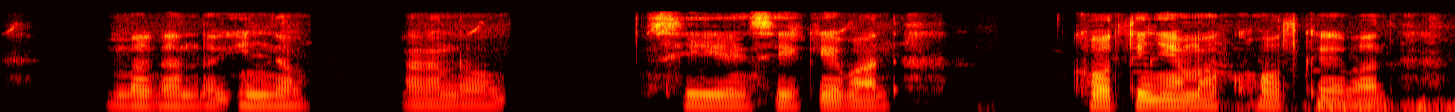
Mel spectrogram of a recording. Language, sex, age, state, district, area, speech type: Santali, male, 30-45, Jharkhand, Seraikela Kharsawan, rural, spontaneous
